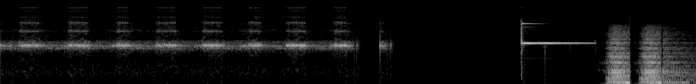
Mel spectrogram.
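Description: Cricket-like chirping at about two and a half chirps a second for some three and a half seconds, then, after a short gap, a single bright ding that rings briefly. Near the end come two short, loud sound-effect hits.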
